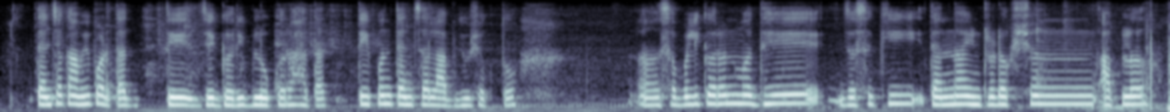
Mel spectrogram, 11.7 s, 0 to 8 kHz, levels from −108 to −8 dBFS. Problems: none marked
